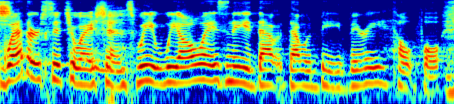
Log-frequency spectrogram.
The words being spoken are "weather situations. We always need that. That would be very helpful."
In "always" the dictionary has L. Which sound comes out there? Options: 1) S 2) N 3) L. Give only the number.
3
